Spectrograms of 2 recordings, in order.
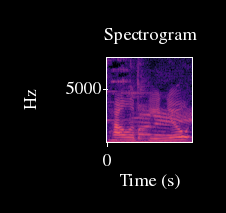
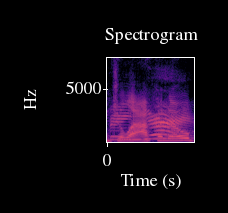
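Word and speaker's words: jalapeño: I also say I know it's jalapeno and I will say gelapo because I prefer to say it like that.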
